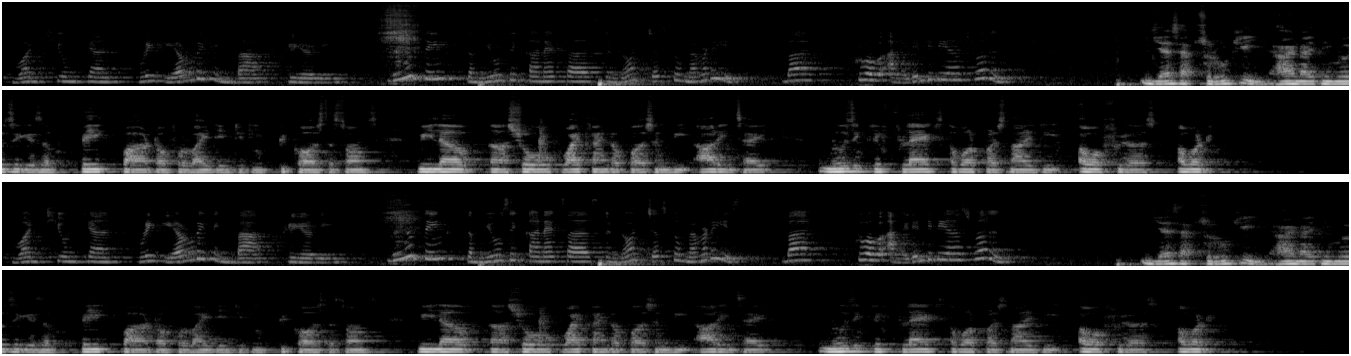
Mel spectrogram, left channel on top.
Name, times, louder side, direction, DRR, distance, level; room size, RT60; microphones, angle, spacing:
voice 1, 0.0-3.4 3.8-7.4 7.8-8.1 8.6-10.1, right 1 dB, 35° right, 8 dB, 1.3 m, -41 dB
voice 2, 11.1-17.2 17.6-21.2 21.6-25.6, left 2 dB, 35° left, 14 dB, 0.5 m, -25 dB
22.5 x 9.8 x 4.6 m, 1.2 s
head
